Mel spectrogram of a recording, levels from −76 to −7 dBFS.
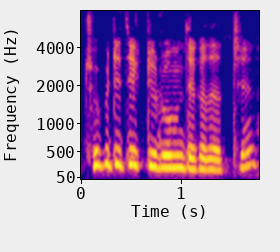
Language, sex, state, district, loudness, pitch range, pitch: Bengali, female, Tripura, Dhalai, -14 LUFS, 200-260 Hz, 230 Hz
